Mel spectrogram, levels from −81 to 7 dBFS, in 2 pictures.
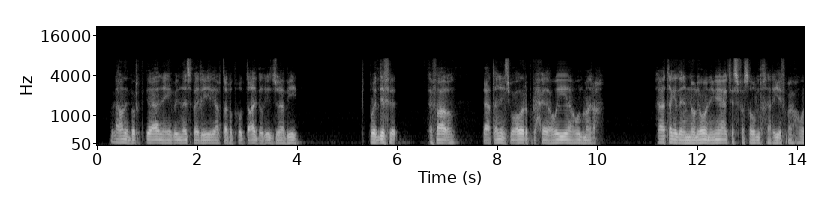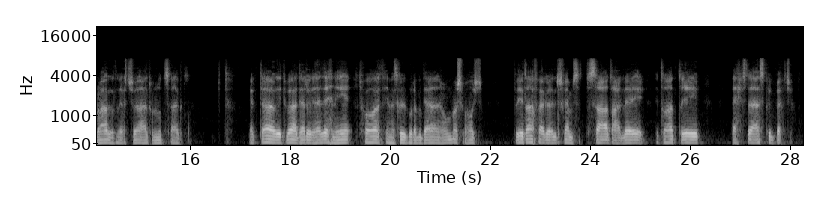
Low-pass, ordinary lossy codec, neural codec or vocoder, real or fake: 7.2 kHz; none; codec, 16 kHz in and 24 kHz out, 0.8 kbps, FocalCodec, streaming, 65536 codes; fake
